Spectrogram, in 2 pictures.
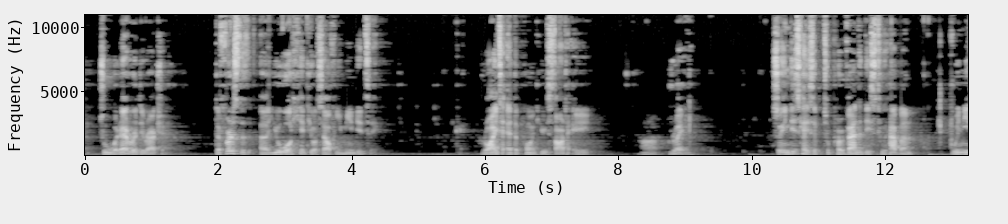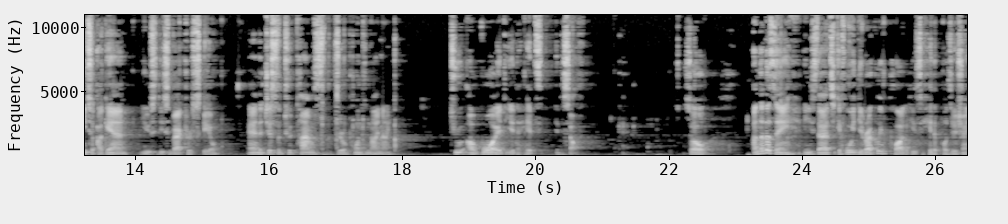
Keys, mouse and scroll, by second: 2.4-2.9 drag, 2.9 d, 2.9 d, 3.1 click, 3.4-5.1 d, 5.6-8.6 middle drag, 9.4 scroll up 2, 9.5-12.3 ctrl+middle drag, 12.3 click, 12.9 shift+d, 14.8 drag, 16.0-17.5 drag, 17.5 9, 19.1 drag, 21.4-24.7 middle drag, 24.7 click, 25.1-26.4 drag.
